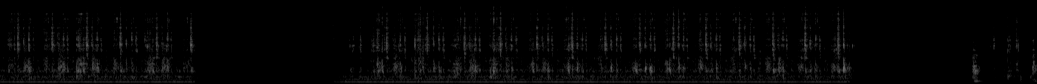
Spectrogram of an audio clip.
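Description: A sewing machine edge stitching fabric for an Edwardian placket, running close in two fast, steady rhythmic bursts separated by a pause, followed by a few brief clicks.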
